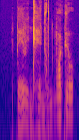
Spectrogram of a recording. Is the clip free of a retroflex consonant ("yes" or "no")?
yes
